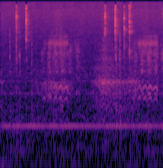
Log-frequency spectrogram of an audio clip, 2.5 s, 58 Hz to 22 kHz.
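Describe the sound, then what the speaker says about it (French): Sheep bleat twice in quick succession, soft and somewhat distant over a steady hum and faint background ambience in the strategy game Age of Empires 2 DE. "Petit mouton."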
